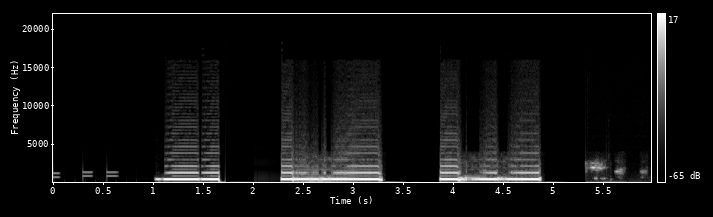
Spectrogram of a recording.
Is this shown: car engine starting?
no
